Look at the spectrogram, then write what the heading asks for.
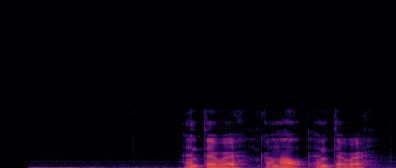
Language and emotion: Russian, neutral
